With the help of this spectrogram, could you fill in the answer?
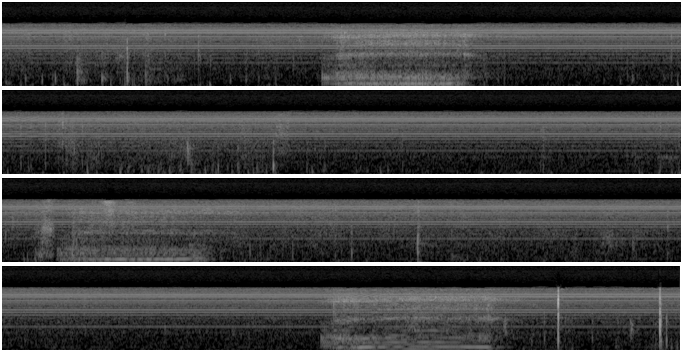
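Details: Sleeping pet Labrador Retriever snoring heavily indoors, compared to a pneumatic drill. Three coarse, low, rattling snores come roughly every seven seconds, each about a second long, separated by near-silence with faint household hum.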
